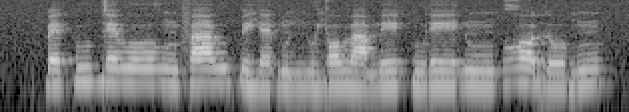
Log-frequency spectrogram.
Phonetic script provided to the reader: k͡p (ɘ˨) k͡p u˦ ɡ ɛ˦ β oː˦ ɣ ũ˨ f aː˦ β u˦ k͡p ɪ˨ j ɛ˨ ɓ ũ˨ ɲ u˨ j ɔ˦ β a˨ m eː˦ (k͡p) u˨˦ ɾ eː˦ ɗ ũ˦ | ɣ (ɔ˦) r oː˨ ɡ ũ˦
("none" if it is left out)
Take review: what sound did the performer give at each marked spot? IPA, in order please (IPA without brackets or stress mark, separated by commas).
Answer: ɛ˨, k͡p, ɔ˦˨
